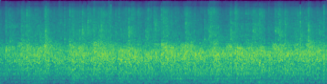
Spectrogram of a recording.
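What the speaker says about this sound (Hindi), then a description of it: "अब ताली बजाइए" Sustained audience applause at a puja gathering, a dense steady wash of many hands clapping together, loud and continuous throughout without a break.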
